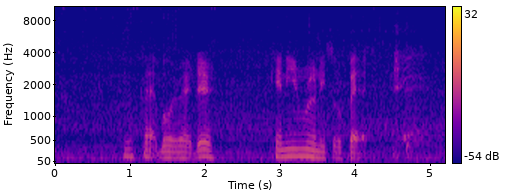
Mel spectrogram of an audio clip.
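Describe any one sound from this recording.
A puppy yelps and whines in high, short cries.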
